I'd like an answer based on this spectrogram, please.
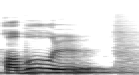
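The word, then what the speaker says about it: قبول: Ingat ya, dibacanya apa? Qabul.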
